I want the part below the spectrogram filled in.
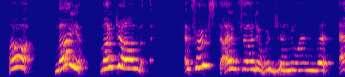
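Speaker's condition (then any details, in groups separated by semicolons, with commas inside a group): Cerebral palsy; wheelchair user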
